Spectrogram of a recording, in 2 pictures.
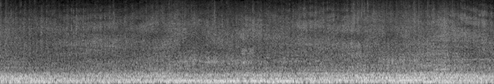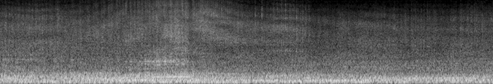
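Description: Heavy trucks rumble steadily while prepping the bottom of the Cedar Lake Speedway dirt track before late model hot laps, a continuous loud low engine drone with no speech.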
